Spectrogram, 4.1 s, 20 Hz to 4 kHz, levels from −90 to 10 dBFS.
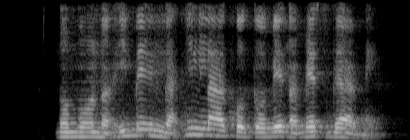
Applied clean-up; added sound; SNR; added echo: neural mask model DeepFilterNet 3.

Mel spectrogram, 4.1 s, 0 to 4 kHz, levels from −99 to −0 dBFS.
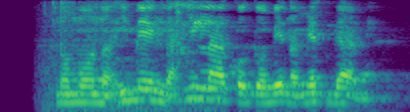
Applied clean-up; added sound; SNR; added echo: classical method WPE with log-MMSE.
